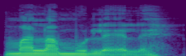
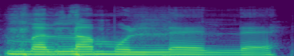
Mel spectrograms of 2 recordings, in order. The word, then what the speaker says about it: Malamulele: Say that again. – Malamulele. – I'm definitely going to try that one. – Malamulele. – You actually said it right, yeah.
